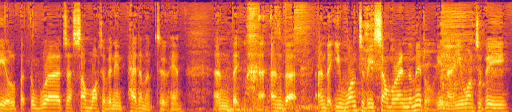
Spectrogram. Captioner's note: laughter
